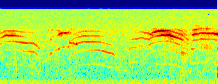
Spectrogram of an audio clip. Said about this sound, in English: Newborn kittens, four of them.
